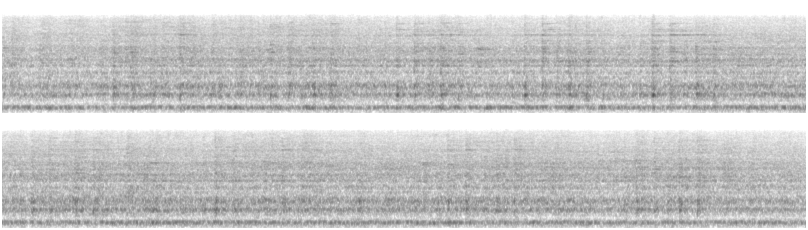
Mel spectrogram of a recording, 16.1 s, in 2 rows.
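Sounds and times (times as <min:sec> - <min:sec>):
rail car knocks: 0:00.0 - 0:07.3, 0:08.2 - 0:15.7
freight train wheels rumbling: 0:00.0 - 0:16.0.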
